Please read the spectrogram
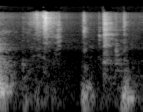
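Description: Coins being slid and picked up off a tabletop by hand: a brief scrape, then a few short taps and soft knocks.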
